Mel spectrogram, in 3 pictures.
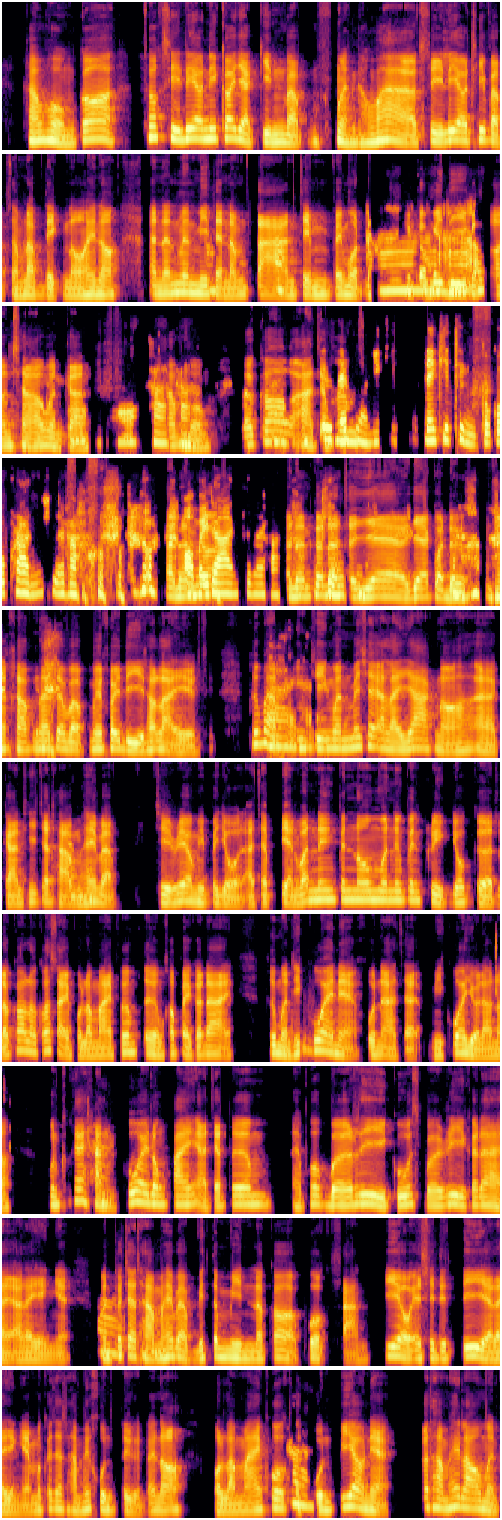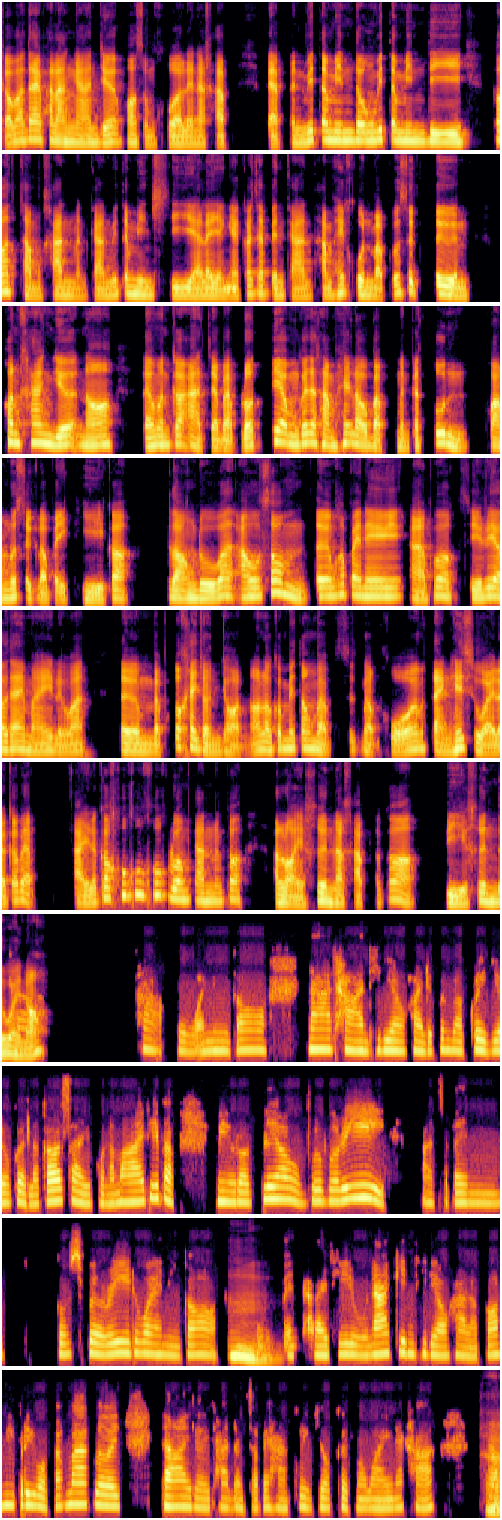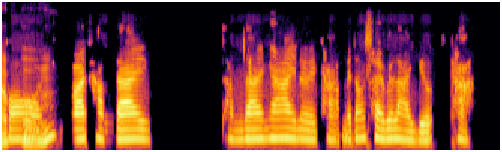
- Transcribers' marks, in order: "พวก" said as "ทวก"; chuckle; unintelligible speech; other background noise; sniff; chuckle; laughing while speaking: "เลยค่ะ"; chuckle; laughing while speaking: "เดิม"; chuckle; tapping; in English: "acidity"
- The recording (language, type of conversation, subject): Thai, advice, จะทำอย่างไรให้ตื่นเช้าทุกวันอย่างสดชื่นและไม่ง่วง?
